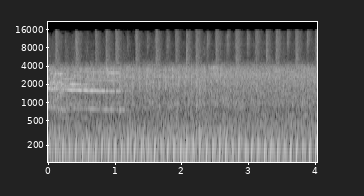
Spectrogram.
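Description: Motorcycle engine idling with a steady, rapid pulse.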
